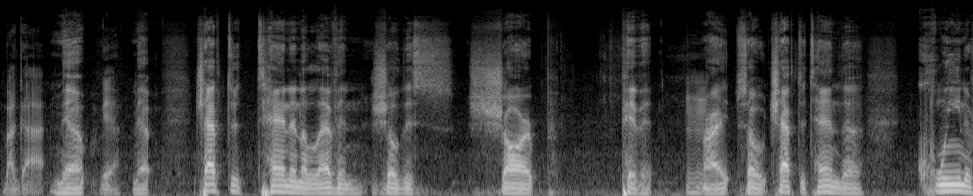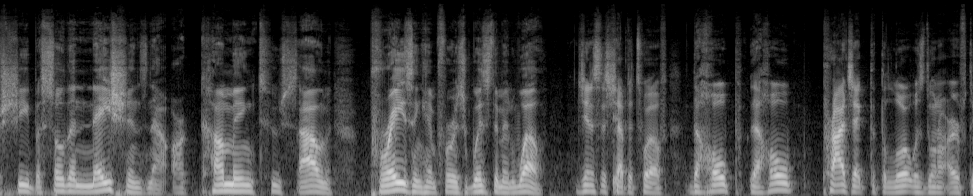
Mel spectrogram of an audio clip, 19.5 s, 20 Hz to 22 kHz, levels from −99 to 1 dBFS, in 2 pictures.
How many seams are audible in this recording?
0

